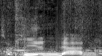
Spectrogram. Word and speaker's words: Thiên Đàn: mọi người chữ đàn mình đọc theo kiểu miền Nam thì giống như có g Nhưng mà thực chất nó là An nha mọi người đàn Nha Thiên đàn đó tên đúng của nó phát âm chính xác là như vậy ha và bây giờ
